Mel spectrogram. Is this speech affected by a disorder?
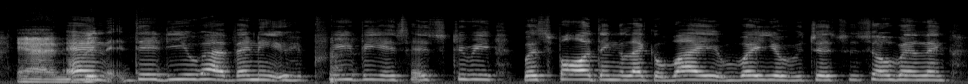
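Yes: anoxic brain injury.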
